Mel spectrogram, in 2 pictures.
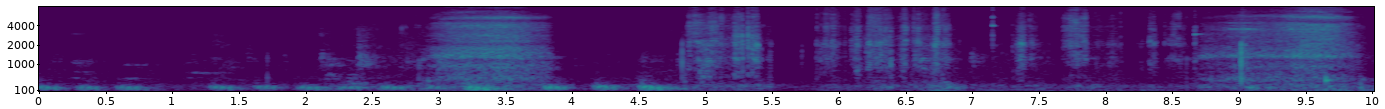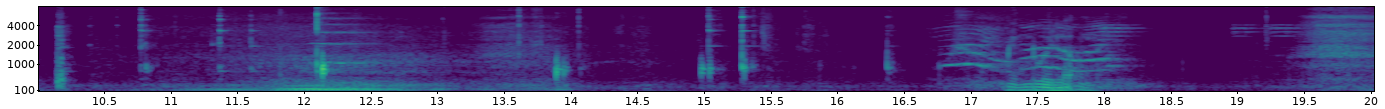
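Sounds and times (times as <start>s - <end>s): chopsticks clicking on dishes: 10.2s - 12.4s, 13.5s - 14.1s, 15.0s - 15.6s.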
